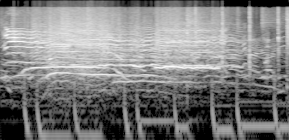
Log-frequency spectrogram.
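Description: A group of people cheering and shouting together in one long held cry that fades out after about three seconds, over background music with a steady beat.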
